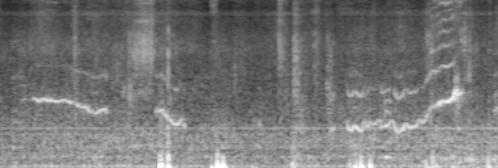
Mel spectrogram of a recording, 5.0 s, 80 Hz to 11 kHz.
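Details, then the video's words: Two-week-old German Shepherd puppies nursing, giving thin, wavering whimpers that slide up and down, with a few short, heavier thumps or bumps at about 1.6, 2.2 and 3.6 seconds over a low steady hum. "2 week old puppies nursing"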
